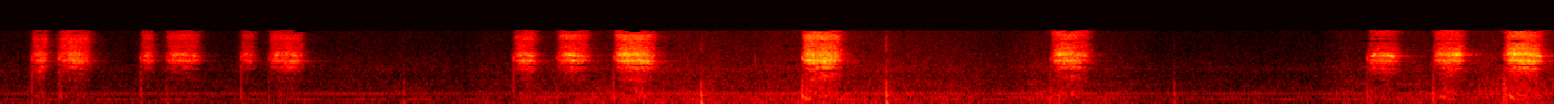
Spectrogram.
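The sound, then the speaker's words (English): Crisp leaf-crunching footsteps of a deer stepping through crisp, dry fallen leaves in the fall, coming in short clustered bursts of three or four, pausing between groups; no voices. “And you'll start to notice things like when you do see a deer, the deer, when you hear it coming through the fallen leaves in the fall, when the leaves are crisp, will sound like.”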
